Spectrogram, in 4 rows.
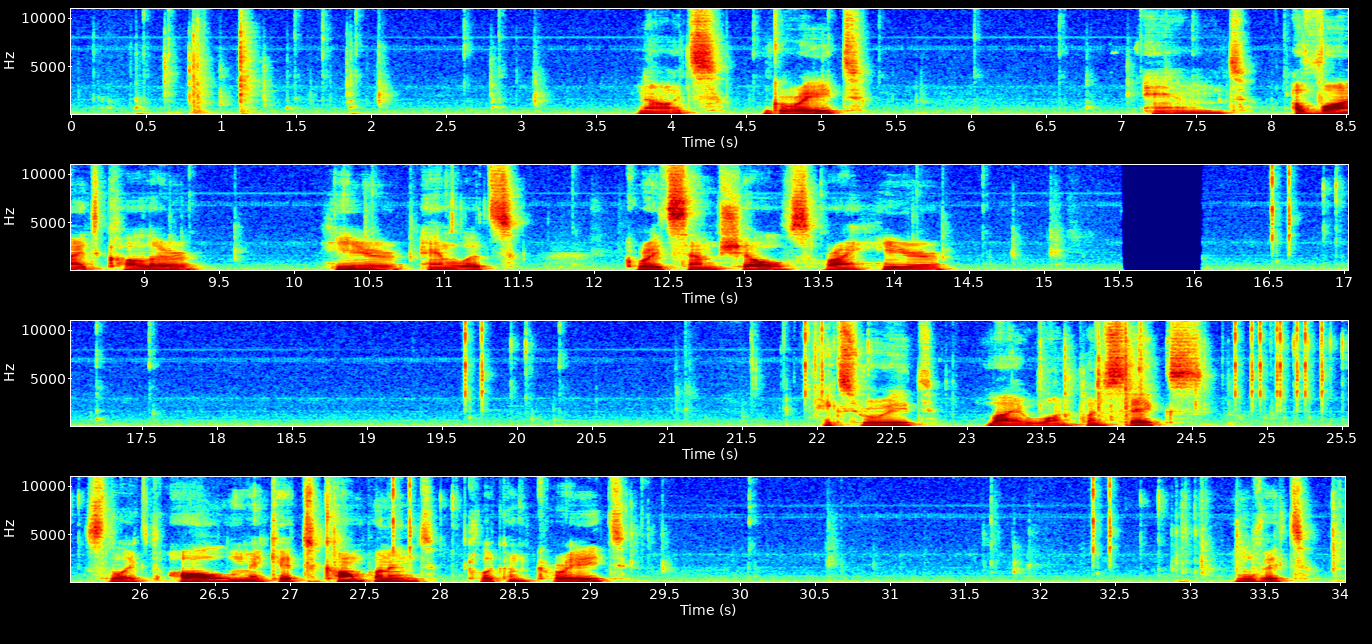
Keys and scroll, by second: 0.5 Escape, 23.7 Return.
